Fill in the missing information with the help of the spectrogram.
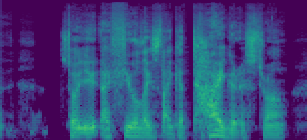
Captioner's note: none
